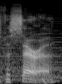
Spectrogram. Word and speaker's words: Viscera: name she introduced herself my name is visera then says pronounced this ere uh the little grown nose is pronounced this era you just said it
